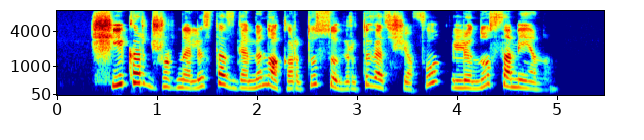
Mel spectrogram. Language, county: Lithuanian, Kaunas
